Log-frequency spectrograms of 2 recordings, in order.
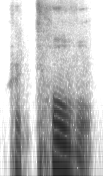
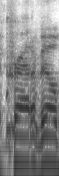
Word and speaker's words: Cradaville: Kurtoval. I'm hoping I'm pronouncing it right. did I get it right? You're very close. It's Cradaville, but it's a tough last name.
